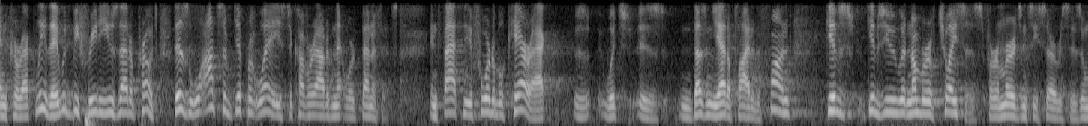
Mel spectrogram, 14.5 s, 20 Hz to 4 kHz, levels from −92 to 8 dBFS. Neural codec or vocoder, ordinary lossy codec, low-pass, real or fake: codec, 16 kHz in and 24 kHz out, 1 kbps, XY-Tokenizer; Opus, 64 kbps; 3.6 kHz; fake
